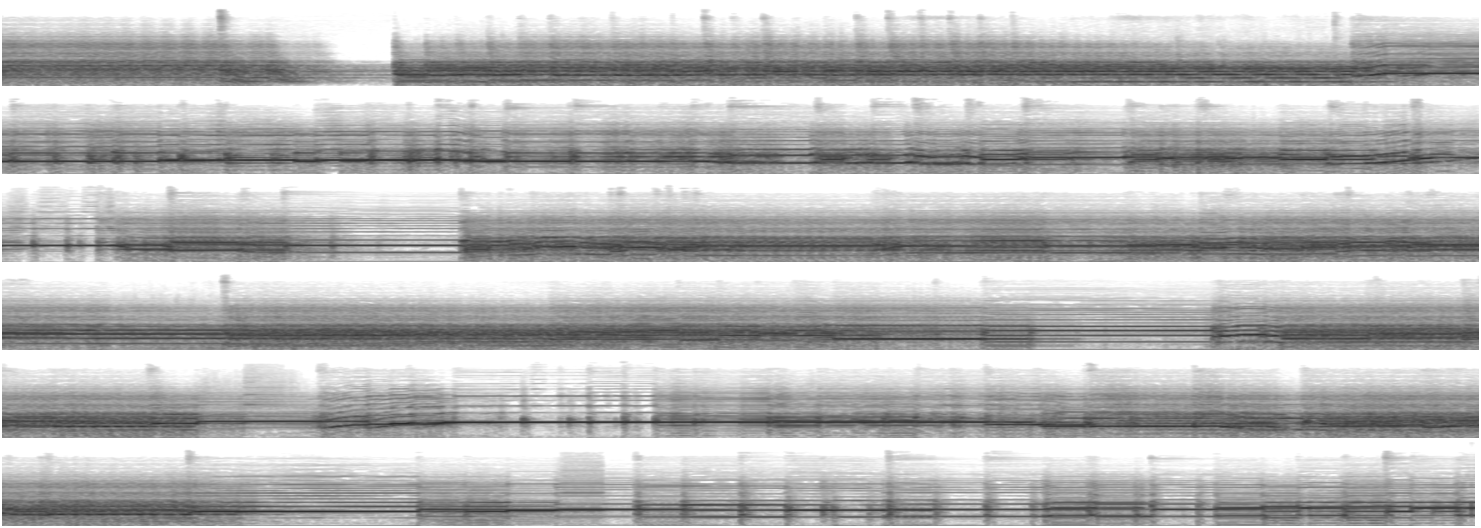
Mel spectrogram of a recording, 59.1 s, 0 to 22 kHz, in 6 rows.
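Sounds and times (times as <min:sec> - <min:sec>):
electric guitar melody: 0:00.0 - 0:59.0.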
